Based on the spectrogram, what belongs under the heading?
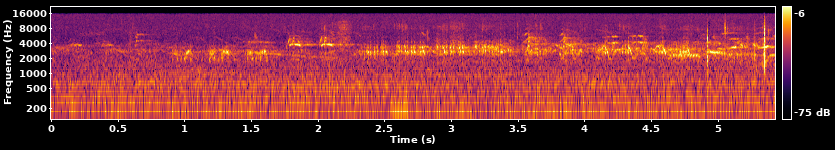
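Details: Eurasian reed warbler singing at Lake Czerniakowskie, 24 May 2021. Low-volume, continuous scratchy chatter with brief churrs and a couple of sharp ticks near the end, set against a steady hiss.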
